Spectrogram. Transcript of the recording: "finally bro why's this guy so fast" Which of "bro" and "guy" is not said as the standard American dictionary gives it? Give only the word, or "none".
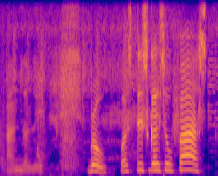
none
